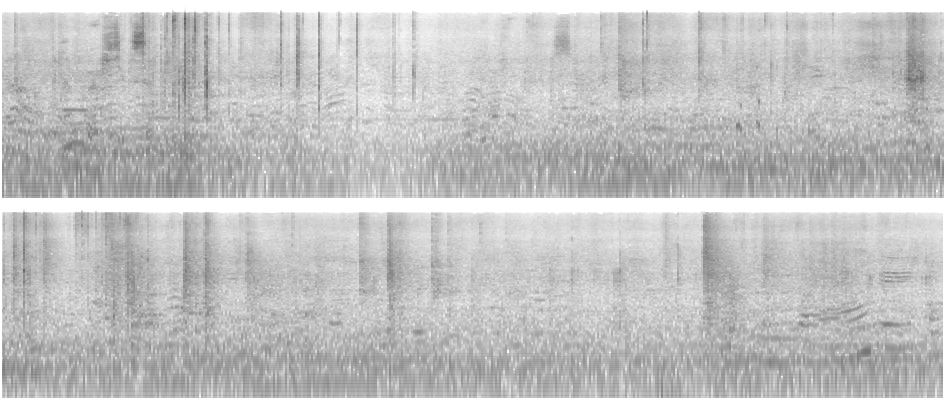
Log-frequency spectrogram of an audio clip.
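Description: Supermarket ambience: a background murmur of voices with scattered clicks and rattles of a shopping cart being pushed and loaded.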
